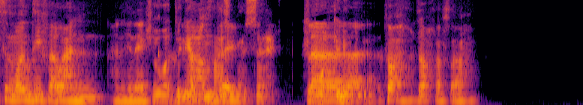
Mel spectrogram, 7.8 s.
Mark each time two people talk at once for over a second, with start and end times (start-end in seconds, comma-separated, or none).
1.9-3.3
